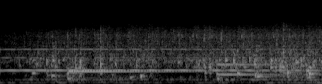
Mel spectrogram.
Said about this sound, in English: That's the way it sounded when it rained, because the room was just below gutter level, and the rainwater rushed by the room's only window.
